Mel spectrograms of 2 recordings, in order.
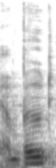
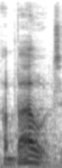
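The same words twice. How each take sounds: First: It is said with a Canadian 'aboot' sound. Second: It is said with a standard 'about' sound. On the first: "Because I'm Canadian" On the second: "pronouncing it the other way"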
